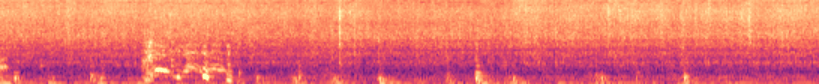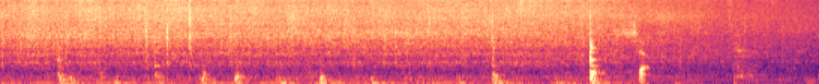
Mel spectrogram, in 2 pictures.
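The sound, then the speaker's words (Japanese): Green bell peppers being stir-fried in a pan: a steady sizzle with repeated scraping and clacking as a utensil tosses the food, no voices present. “色が変わったらピーマンを投入しますやべ片手が塞がってるとやりにくいピーマン入れた炒めていくこれ聞いてて楽しいかな”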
